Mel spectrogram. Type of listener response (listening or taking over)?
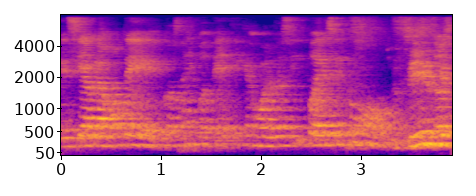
taking over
